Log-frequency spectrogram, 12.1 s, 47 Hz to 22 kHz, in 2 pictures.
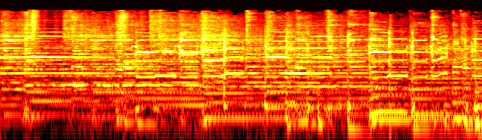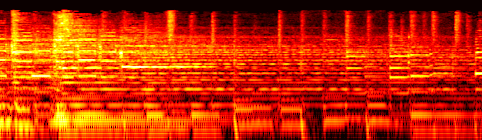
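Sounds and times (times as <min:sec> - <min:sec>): rock band instrumental: 0:00.0 - 0:12.0.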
